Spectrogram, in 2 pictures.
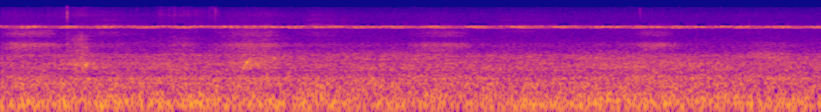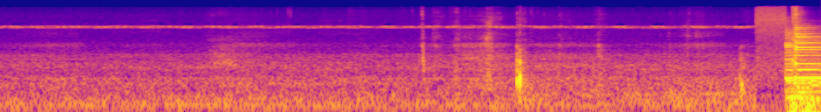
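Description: Crickets trilling steadily at night, with a man's slow heavy breathing into a headset microphone. There are a couple of sharp clicks near the end.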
